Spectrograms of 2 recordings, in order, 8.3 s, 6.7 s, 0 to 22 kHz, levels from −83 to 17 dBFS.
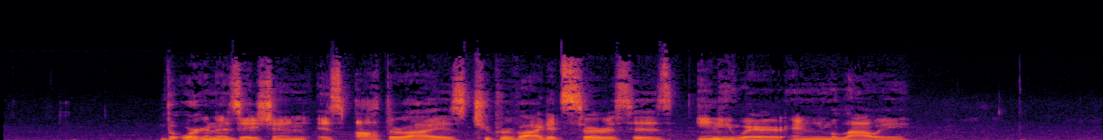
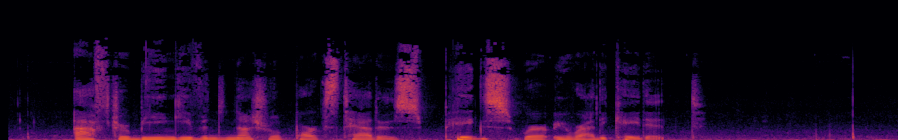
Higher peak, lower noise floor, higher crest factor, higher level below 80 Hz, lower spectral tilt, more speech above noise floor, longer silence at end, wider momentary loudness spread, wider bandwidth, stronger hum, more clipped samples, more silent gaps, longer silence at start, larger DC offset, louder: first, -2 dBFS vs -8 dBFS; first, -55 dBFS vs -48 dBFS; about the same, 18 dB vs 20 dB; about the same, -42 dBFS vs -38 dBFS; second, -3 dB/octave vs -4.5 dB/octave; first, 37 dB vs 20 dB; first, 0.6 s vs 0.05 s; second, 8 LU vs 19 LU; second, 14.5 kHz vs 16 kHz; neither; neither; neither; first, 1.2 s vs 0.05 s; neither; first, -17 LUFS vs -28 LUFS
